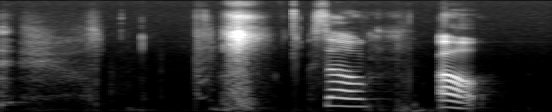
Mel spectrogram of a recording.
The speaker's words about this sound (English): I'm so sorry about the sniffles and stuff. My nose is, like, dying,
